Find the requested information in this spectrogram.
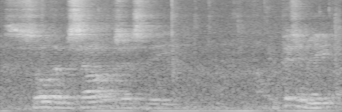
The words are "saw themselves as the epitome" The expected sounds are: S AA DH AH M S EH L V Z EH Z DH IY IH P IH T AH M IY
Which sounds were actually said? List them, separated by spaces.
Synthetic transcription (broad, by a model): S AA DH AH M S EH L V Z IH Z DH IY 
